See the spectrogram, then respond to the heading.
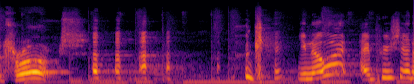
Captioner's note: laughs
